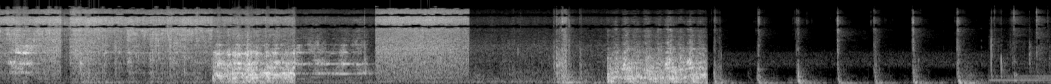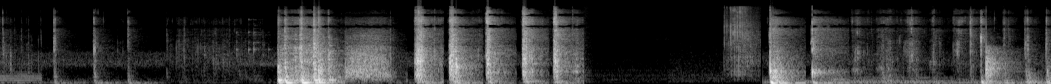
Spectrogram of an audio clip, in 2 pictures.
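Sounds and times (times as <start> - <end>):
meat patty sizzling in a pan: 0.0 - 4.7.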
